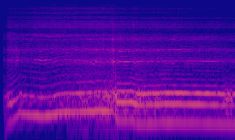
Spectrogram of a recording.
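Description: A low, sustained vocal drone like a chanted or hummed 'ahm', starting suddenly and stepping down in pitch about a second in.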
